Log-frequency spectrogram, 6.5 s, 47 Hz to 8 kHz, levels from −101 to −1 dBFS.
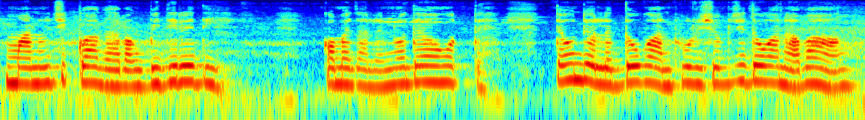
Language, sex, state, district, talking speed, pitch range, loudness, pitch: Chakma, female, Tripura, Dhalai, 175 wpm, 215-235 Hz, -15 LUFS, 225 Hz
